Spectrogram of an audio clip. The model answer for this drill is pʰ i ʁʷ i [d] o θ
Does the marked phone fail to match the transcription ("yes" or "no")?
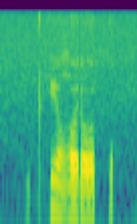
yes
